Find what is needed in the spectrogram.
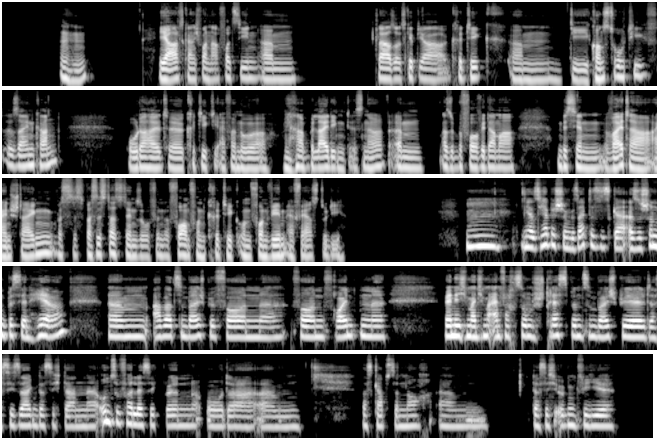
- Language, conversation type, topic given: German, advice, Warum fällt es mir schwer, Kritik gelassen anzunehmen, und warum werde ich sofort defensiv?
- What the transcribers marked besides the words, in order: laughing while speaking: "ja"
